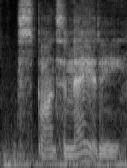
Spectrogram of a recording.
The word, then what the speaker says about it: spontaneity: to I get to look at how it's pronounced and what it even means. Spontaneity.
